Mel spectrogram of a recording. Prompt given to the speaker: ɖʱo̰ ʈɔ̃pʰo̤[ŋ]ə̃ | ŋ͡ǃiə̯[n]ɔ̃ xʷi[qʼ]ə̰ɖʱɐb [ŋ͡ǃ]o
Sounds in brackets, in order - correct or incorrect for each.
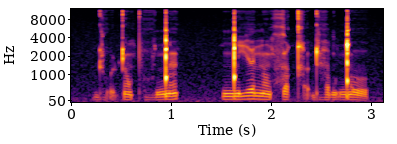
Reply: incorrect: ŋ͡ǃ, correct, incorrect: qʰ, correct

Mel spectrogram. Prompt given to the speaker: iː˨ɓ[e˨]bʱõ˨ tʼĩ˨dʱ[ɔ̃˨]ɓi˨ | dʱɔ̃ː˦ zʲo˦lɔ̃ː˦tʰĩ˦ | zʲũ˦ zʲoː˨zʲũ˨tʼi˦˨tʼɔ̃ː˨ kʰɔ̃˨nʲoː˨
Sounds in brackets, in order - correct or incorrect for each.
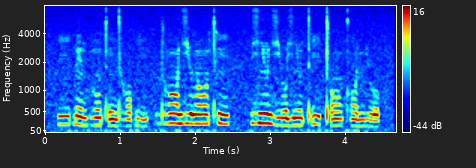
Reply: incorrect: ẽ˨, incorrect: ɔ˨

